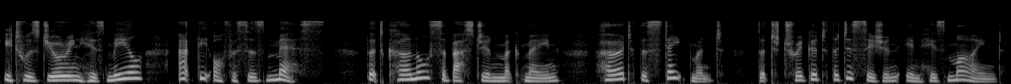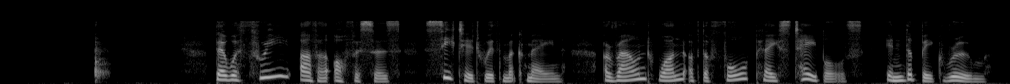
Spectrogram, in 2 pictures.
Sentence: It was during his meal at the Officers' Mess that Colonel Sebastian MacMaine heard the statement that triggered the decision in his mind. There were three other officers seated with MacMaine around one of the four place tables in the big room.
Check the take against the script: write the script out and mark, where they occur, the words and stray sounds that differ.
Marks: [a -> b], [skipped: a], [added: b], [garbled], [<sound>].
It was during his meal at the Officers' Mess that Colonel Sebastian MacMaine heard the statement that triggered the decision in his mind. [tap] There were three other officers seated with MacMaine around one of the four place tables in the big room.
